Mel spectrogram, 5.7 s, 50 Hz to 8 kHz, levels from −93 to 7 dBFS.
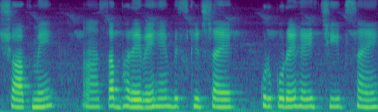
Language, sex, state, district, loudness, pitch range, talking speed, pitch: Hindi, female, Bihar, Katihar, -16 LUFS, 195-210 Hz, 135 wpm, 205 Hz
